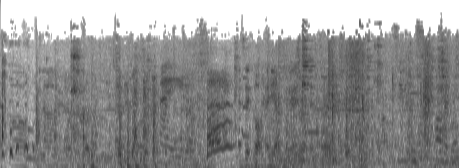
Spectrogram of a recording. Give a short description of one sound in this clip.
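Several young men and women chat nearby in a busy, lively room.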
